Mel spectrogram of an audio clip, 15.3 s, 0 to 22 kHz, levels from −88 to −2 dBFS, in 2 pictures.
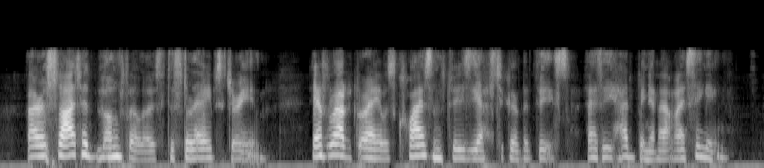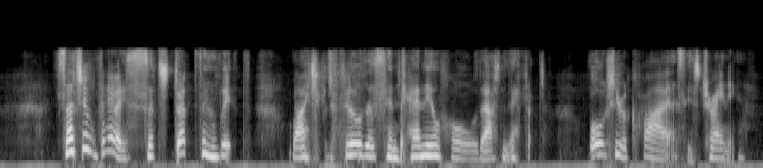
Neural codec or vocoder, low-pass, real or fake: codec, 24 kHz, 1.5 kbps, HILCodec; 7.2 kHz; fake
